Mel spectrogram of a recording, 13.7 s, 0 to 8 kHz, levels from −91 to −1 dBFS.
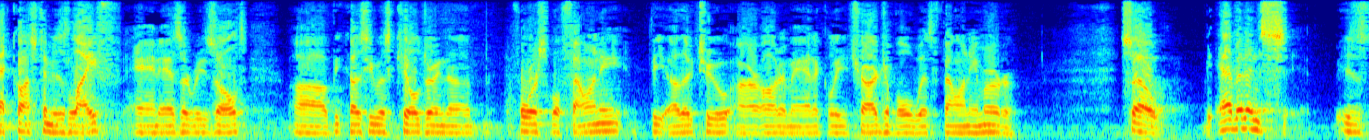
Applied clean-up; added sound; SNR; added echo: none; none; none; none.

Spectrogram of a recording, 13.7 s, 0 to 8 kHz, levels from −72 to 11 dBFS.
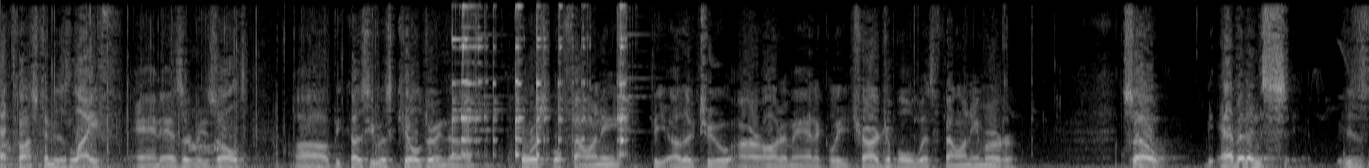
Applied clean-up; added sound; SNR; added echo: none; Dog; 8 dB; none.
